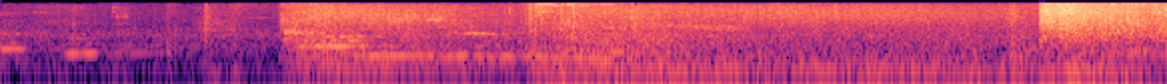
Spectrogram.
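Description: A fiery blast roars.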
